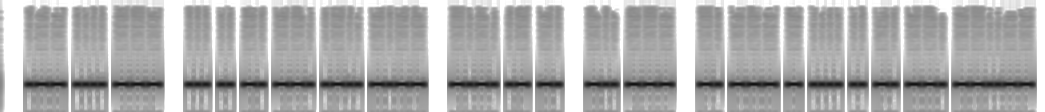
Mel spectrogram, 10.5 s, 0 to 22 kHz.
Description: Morse code, heard as a keyed tone, about 30 wpm, 1000 Hz. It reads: WHO SINGLY CAN DO NOTHING,
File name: qotdfiles / 30wpm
